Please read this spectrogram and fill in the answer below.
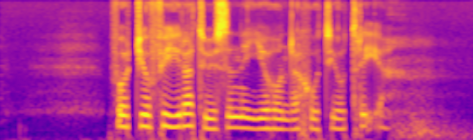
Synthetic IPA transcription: fœʈːɪʊfyːɾat̪ʰʉ̟ːsənːiːʊɦɵnd̪ɾaɧɵt̪ʰːɪʊt̪ʰɾḛː

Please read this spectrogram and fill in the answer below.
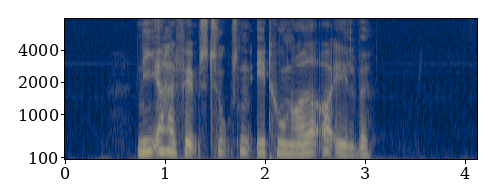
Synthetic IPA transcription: nḭːɒ̽ɦælfem̰st͡sʰṵːsn̩e̝d̥hunʁɐð̞ˠɒ̽ʔelʋə

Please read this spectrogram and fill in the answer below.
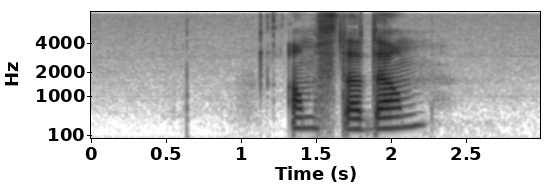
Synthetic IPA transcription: ʔɑmst̪əɖam

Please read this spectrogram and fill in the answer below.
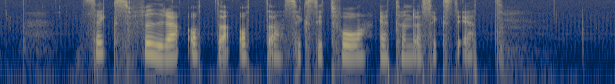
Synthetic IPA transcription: sɛksfyːɾaʔɔt̪ːa̰ʔɔt̪ʰːa̰sɛkst̪ɪt̪ʰv̥oːɛt̪hɵnd̪ɾasɛkst̪ɪɛt̪ː

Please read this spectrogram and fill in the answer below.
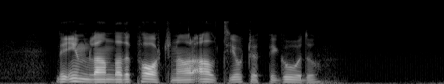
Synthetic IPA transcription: d̪ɛɪnbland̪ad̪əpʰɑːʈəɳahaɾʔa̰lt̪iːjʊʈːɵpːɪɡuːd̪ʊ

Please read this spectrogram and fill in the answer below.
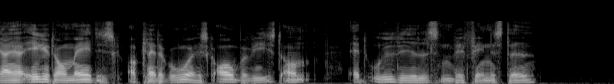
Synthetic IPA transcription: jɑ̈ɪæɐʔe̝ɡ̥əd̥ɒ̈ʊmɛ̰ːd̥isɡ̥ɒ̽kʰæt͡sʰeɡ̥o̝̰ːɐisɡ̥ɒʊɐb̥eʋḭːsd̥ɒ̽m | ʔæd̥uðˠʋið̞ˠl̩sn̩ʋe̝fe̝nəsd̥eðˠ

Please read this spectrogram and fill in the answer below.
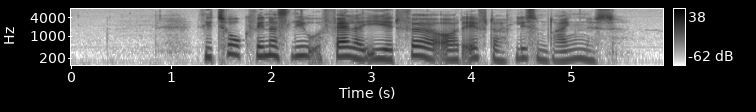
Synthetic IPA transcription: d̥it͡sʰo̝̰ːkʰʋe̝nɐsliʊ̰fæl̰ɐie̝d̥fɶɐ̰ɒ̽ed̥efd̥ɐlisɒ̽md̥ʁaŋənəs

